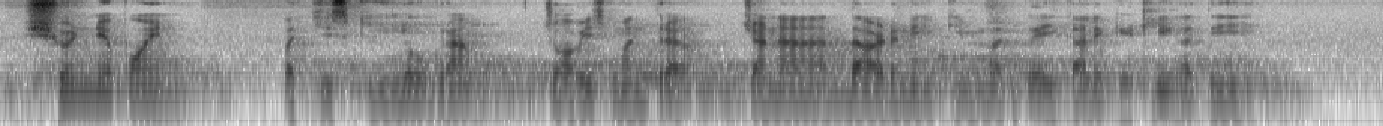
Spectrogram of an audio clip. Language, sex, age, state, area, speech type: Gujarati, male, 18-30, Gujarat, rural, read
